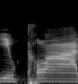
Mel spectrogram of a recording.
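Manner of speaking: imitated cartoon alien voice. Repeating another player's insult: Peridot voice. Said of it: "I was trying to be Peridot-like".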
